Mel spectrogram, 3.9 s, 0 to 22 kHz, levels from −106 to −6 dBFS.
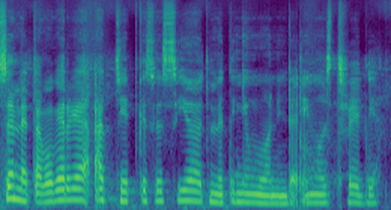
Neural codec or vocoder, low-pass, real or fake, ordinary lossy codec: codec, 44.1 kHz, 3.4 kbps, Pupu-Codec; none; fake; none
